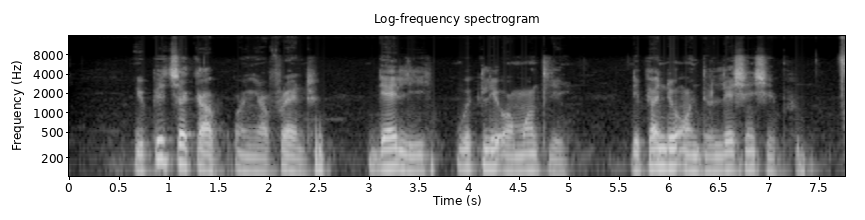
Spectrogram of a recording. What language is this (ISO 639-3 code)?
pcm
